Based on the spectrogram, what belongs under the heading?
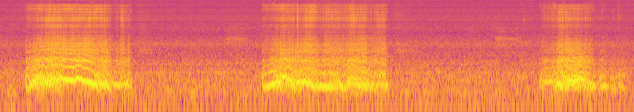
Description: Cute little Buttercup snoring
